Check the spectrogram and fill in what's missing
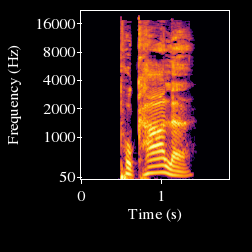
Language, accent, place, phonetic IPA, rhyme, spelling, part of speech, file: German, Germany, Berlin, [poˈkaːlə], -aːlə, Pokale, noun, De-Pokale.ogg
- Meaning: nominative/accusative/genitive plural of Pokal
